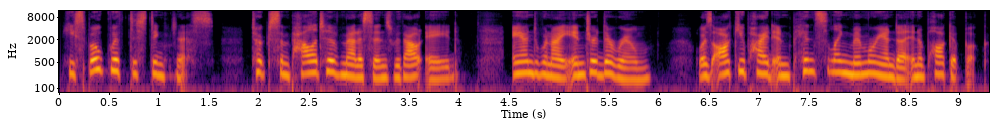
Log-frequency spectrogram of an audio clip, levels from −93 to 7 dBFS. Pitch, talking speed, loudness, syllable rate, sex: 225 Hz, 150 wpm, -18 LUFS, 5.7 syllables/s, female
